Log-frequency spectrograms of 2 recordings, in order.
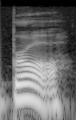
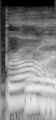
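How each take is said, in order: First: The word ends in a vowel with no R. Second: The word ends with an added R sound. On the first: "they can't say bra" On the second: "They say brar"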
